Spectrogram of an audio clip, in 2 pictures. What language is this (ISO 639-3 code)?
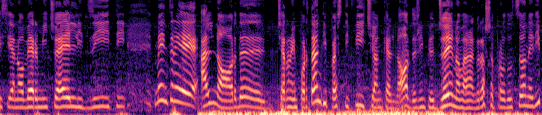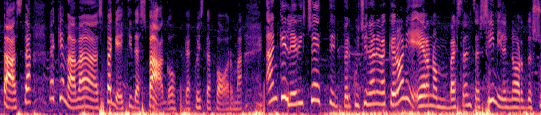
ita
